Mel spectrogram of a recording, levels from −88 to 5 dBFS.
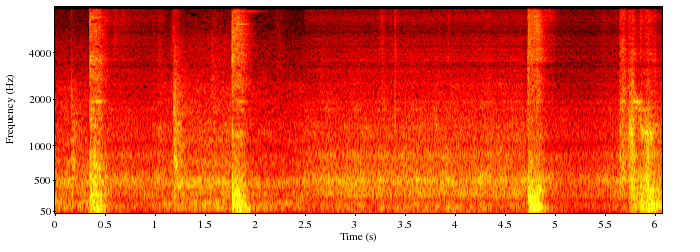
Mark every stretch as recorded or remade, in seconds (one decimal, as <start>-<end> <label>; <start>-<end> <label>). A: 0.0-0.5 recorded; 0.5-1.1 remade; 1.1-2.5 recorded; 2.5-6.1 remade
